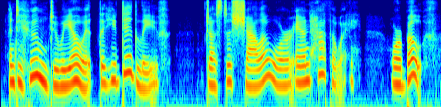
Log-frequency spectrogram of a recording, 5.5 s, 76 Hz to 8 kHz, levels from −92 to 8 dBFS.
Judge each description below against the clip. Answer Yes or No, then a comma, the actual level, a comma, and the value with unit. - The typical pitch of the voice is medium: No, high, 230 Hz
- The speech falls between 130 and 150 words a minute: No, average, 185 wpm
